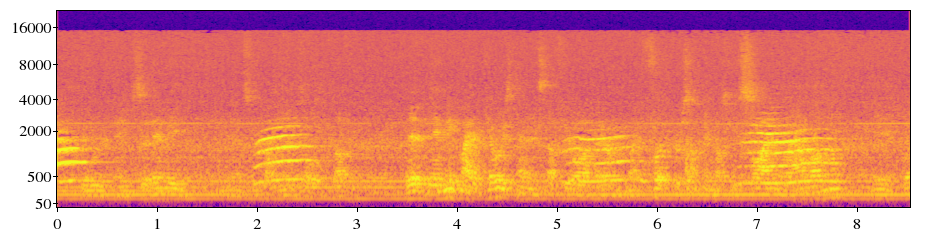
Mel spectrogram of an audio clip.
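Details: Domestic cat indoors in a small room, meowing several times while playing with and folding a sock toy; harmonic mewing calls, some rising then falling, spaced a second or two apart, with a low steady hum behind.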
